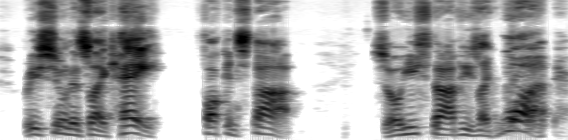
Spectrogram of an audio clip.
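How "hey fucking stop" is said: mock voice raised a notch, blunt, no pleasantries. Retelling telling a man who wouldn't stop to stop, retelling a slightly raised voice. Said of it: "you raise your voice a little bit".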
